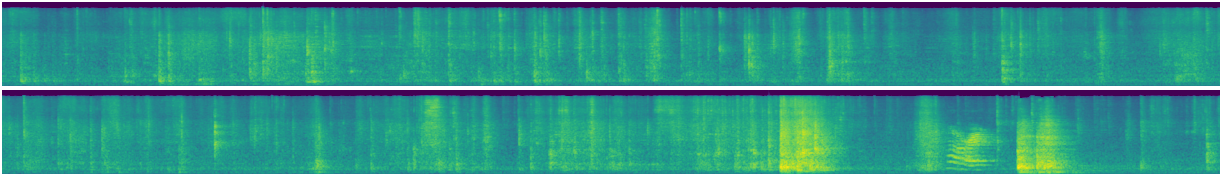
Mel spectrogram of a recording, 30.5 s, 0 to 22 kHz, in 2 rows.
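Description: Cardboard box and packing being handled and pulled apart by hand: steady irregular rustling, scraping and small knocks. A louder scrape comes about 25 seconds in, followed by a few squeaks that slide down in pitch.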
